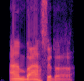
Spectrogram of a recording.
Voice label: "ambassador", British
